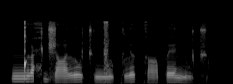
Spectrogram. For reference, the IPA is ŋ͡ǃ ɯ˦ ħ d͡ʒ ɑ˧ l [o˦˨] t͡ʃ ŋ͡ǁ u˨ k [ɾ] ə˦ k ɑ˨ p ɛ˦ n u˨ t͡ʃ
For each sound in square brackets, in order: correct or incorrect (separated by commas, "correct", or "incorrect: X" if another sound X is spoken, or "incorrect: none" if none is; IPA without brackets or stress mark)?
correct, incorrect: l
